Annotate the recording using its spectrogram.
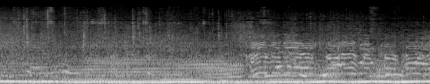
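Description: Folkrace car engine running at high revs. Its pitch falls over the first couple of seconds and then climbs again.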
